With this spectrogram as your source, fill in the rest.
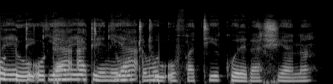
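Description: A short speech recording carries a doubled audio track from the very start until 1.59 s. A second full-band copy of the speech runs roughly 0.7 s behind the first at about the same level, with no decay or room colouring, and it stops abruptly at 1.59 s. It is likely caused by the signal being captured twice through a slower second path. On a spectrogram, every syllable's harmonic stack appears twice, the repeat shifted by a fixed gap. The waveform shows overlapping envelopes that collapse to a single envelope at the cut-off. At 1.42 s, compressed frames are skipped. Around 0.4 s of audio is missing, and the jump points to roughly fifteen frames of about 23 ms each. A spectrogram shows a discontinuity in the speech harmonics there. The waveform jumps ahead to later speech.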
